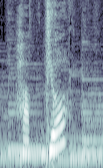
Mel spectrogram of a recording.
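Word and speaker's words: 학교: The word hakgyo could be divided into two syllables, hakgyo. Hak is formed from the combination of the sounds of hyuk, a, and gyok, while gyo is formed from the combination of the sounds of kyuk and yo.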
